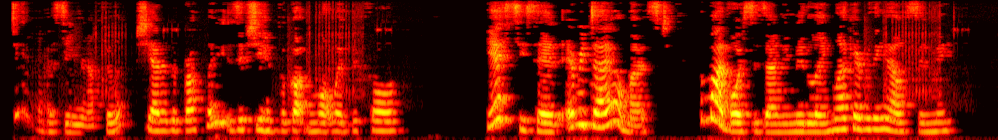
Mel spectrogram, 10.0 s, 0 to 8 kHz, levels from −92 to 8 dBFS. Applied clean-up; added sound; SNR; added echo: neural mask model DeepFilterNet 3.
